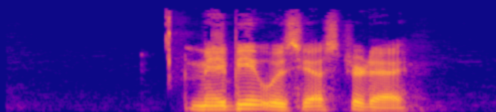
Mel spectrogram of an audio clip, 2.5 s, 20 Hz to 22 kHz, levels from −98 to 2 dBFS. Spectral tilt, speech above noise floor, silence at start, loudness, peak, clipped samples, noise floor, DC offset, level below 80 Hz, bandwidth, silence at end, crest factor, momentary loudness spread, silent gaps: -4 dB/octave; 66 dB; 0.8 s; -15 LUFS; 0 dBFS; under 0.1%; -81 dBFS; under 0.1%; -54 dBFS; 15.5 kHz; 0.45 s; 18 dB; 11 LU; none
